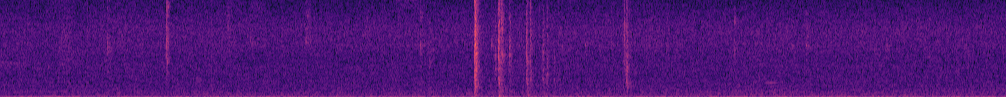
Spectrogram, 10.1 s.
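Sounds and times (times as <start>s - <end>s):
train rumble inside coach: 0.0s - 10.0s.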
